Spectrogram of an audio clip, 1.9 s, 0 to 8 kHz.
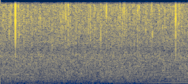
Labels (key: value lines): label: biophony, grouper
recorder: SoundTrap 300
